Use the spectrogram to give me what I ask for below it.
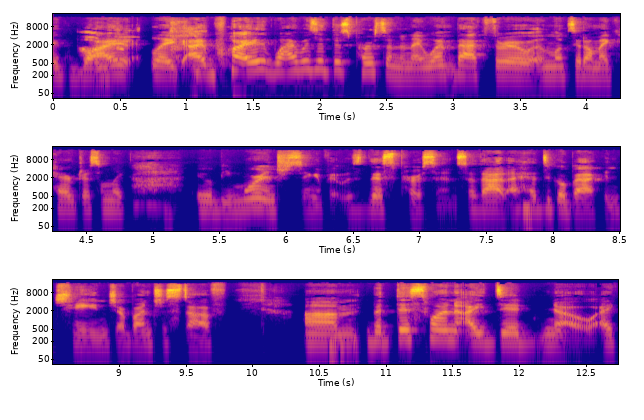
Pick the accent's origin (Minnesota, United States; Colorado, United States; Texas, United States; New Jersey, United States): New Jersey, United States; also born or lived in New York City; I'm from Monmouth County. I'm from the Shore area.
